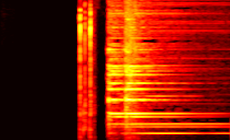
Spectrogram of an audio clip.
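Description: A quick double mouse click, then a bright bell ding about a second in that rings on and slowly fades: the click and notification-bell sound effects of an animated subscribe button.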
